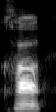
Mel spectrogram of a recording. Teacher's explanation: खा हमारा महाप्राण भी होगा और अघोष भी होगा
